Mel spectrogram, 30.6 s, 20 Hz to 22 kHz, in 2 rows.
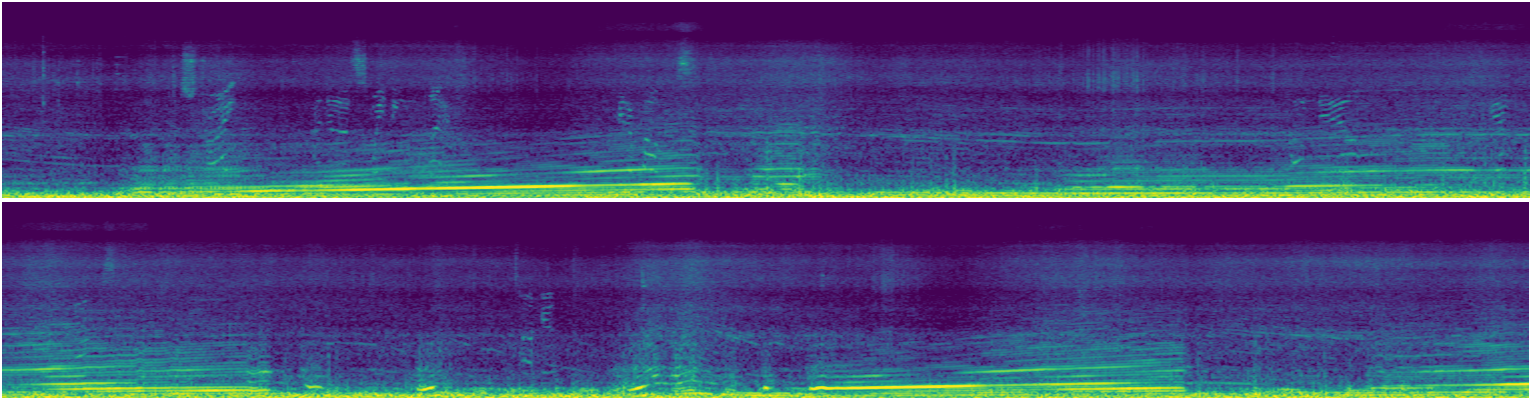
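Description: A classic Porsche 911's engine, heard from inside the cabin, accelerating hard on a rally stage. The pitch climbs steadily, then falls back at each gear change, several times over.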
